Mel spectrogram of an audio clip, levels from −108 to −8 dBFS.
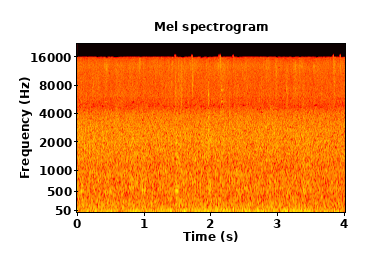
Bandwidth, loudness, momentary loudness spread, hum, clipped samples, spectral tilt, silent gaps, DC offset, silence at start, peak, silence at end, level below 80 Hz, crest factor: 16.5 kHz; -30 LUFS; 1 LU; none; under 0.1%; -1 dB/octave; none; under 0.1%; 0 s; -12 dBFS; 0 s; -46 dBFS; 20 dB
